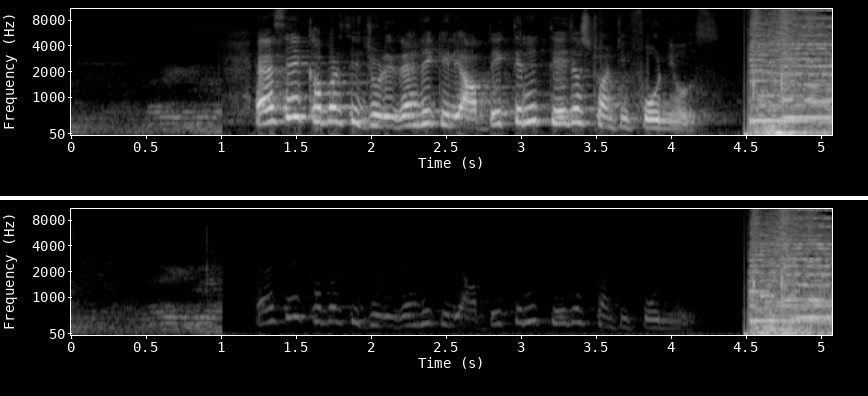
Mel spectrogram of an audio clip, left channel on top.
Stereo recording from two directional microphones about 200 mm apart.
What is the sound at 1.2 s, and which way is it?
A woman's voice, 20° left (ahead or behind).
